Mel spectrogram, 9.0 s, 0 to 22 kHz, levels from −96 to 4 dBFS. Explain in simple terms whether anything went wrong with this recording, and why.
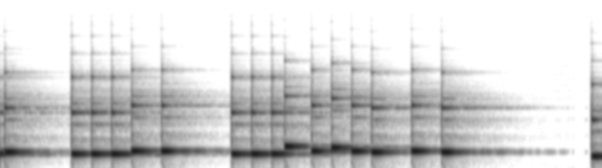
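Nothing went wrong here: listening through the whole recording, there's no glitch, dropout or distortion to point to, so there's nothing that needs explaining.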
